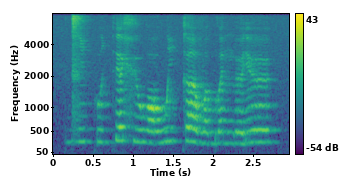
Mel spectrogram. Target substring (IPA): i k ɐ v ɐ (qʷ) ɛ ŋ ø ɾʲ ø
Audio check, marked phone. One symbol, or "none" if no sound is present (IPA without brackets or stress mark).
ɡʷ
